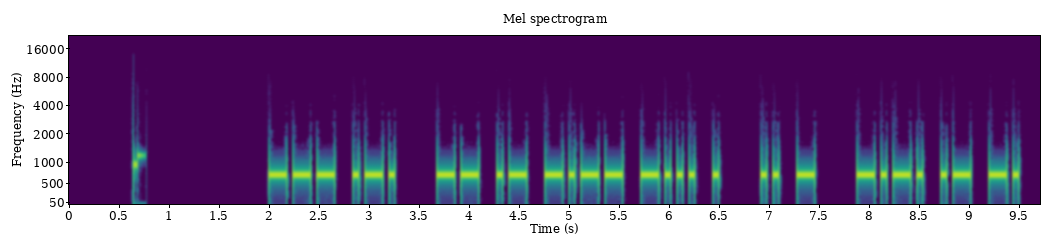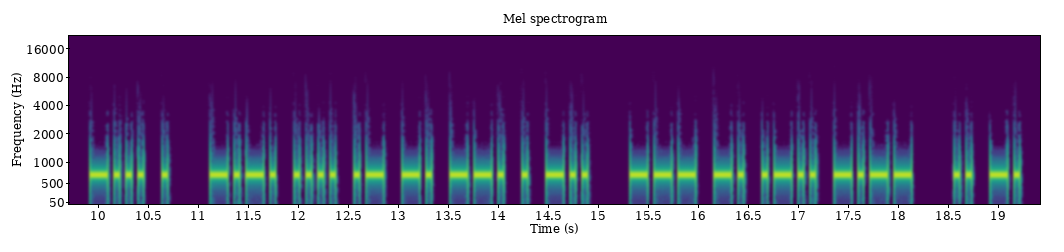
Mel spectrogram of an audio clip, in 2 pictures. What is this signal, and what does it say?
Morse code, heard as a keyed tone, about 20 wpm, 700 Hz. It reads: OR MAYBE IT CAN BE CHANGED ONLY IN
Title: A Sound Of Thunder 20wpm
